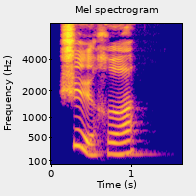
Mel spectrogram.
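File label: "shihe" Chinese word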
